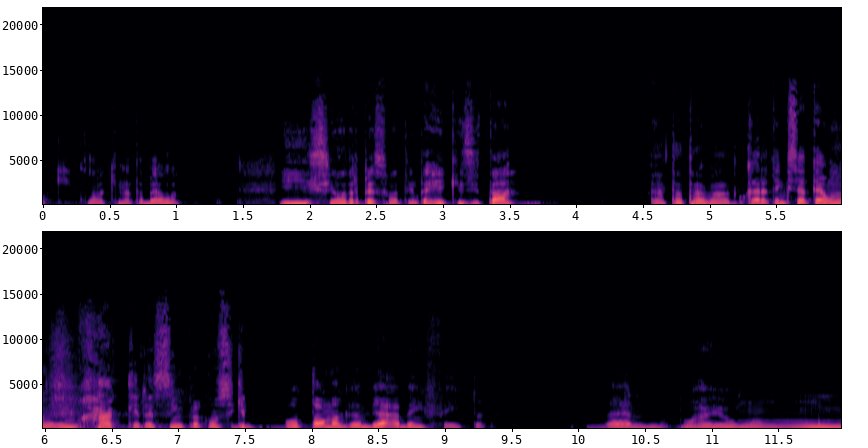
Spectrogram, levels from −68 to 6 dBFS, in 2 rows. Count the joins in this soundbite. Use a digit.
2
